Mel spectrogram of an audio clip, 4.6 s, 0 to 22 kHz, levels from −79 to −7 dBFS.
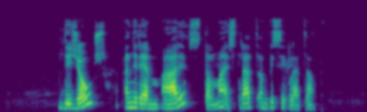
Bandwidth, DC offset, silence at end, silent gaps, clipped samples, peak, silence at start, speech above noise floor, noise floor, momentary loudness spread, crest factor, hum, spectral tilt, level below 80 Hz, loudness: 11.5 kHz; under 0.1%; 0.65 s; none; under 0.1%; -4 dBFS; 0.75 s; 48 dB; -70 dBFS; 11 LU; 20 dB; none; -4 dB/octave; -76 dBFS; -22 LUFS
